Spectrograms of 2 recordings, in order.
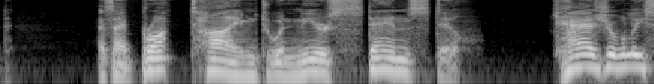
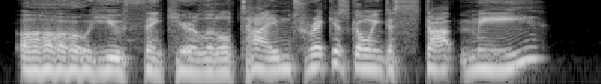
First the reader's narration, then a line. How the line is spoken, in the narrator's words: She snarled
